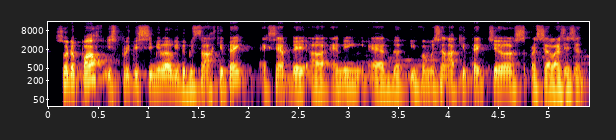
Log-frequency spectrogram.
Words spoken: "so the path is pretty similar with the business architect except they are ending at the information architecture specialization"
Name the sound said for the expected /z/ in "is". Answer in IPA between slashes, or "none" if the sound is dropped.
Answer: /s/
